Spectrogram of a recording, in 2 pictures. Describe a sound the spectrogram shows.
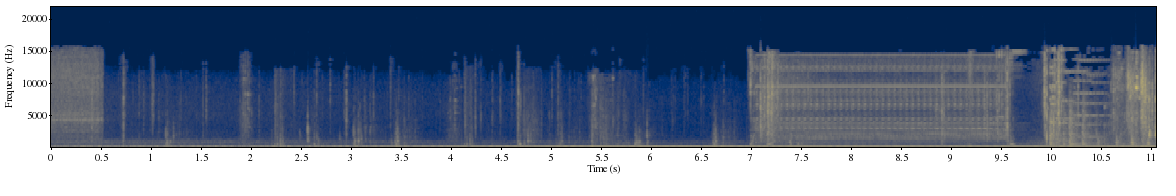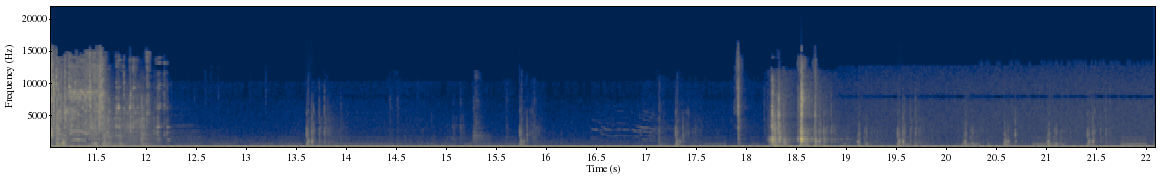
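Footsteps thud steadily on a wooden floor.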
